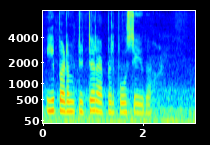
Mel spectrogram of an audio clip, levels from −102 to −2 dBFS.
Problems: low volume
